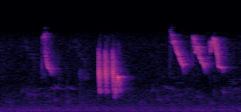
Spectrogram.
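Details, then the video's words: Bar-winged prinia (ciblek) singing actively in the ngebren style: a high descending slur, a quick burst of three sharp notes, then three thin, high descending slurs in close succession. "Ciblek Gacor Ngebren"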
